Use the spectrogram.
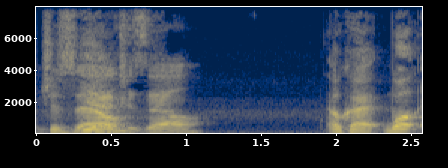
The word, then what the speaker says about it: Giselle: Okay, well, it's spelled with a G, so I wasn't sure how to pronounce it. Well, no, it's you pronounce it like Giselle because, like, Tom Brady's wife. No. You know. No, I know. I didn't know if it was Gazelle. No, it's Giselle.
